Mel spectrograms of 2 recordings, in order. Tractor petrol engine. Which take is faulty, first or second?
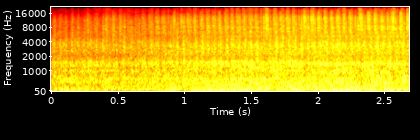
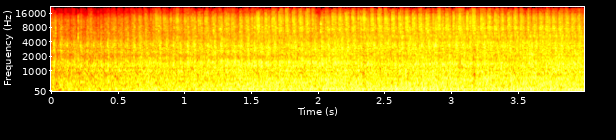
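first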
